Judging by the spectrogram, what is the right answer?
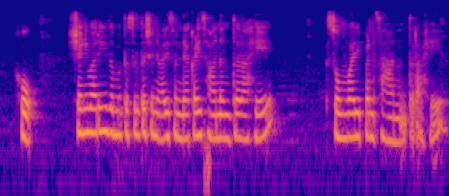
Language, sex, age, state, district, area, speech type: Marathi, female, 18-30, Maharashtra, Nashik, urban, spontaneous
